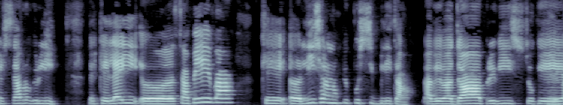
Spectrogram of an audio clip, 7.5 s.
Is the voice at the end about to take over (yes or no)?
no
